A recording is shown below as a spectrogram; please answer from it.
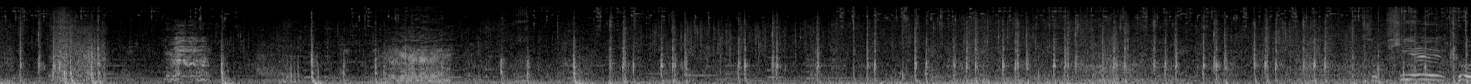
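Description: Roach, the horse in The Witcher 3, galloping with fast rhythmic hoof clip-clops close by, a brief snort or whinny, and someone talking over the hoofbeats.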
